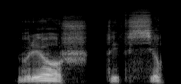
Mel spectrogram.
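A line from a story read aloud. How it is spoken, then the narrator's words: Sighing. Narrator (Russian): вздохнув, сказал Самгин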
